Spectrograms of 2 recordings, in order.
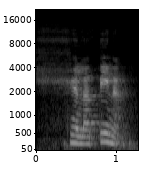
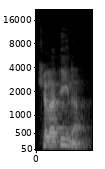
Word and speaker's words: gelatina: gelatina.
